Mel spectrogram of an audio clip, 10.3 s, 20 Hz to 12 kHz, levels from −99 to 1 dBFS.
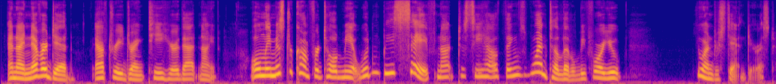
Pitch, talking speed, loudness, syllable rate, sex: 215 Hz, 185 wpm, -20 LUFS, 5.5 syllables/s, female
